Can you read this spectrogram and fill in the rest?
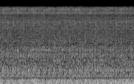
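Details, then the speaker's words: Vauxhall Corsa petrol engine that had loud hydraulic tappet tapping, after the fix and reassembly, idling: steady smooth even hum with no rattle from the top end; normal idle, no tappet noise. "Now, this, as you can hear, there's no rattle."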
